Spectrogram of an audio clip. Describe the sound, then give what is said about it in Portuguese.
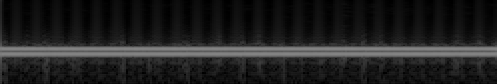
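A steady, single-pitched telephone tone sounds on a call, loud and unbroken from start to finish. “A ligação ficou tocando uma musiquinha.”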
